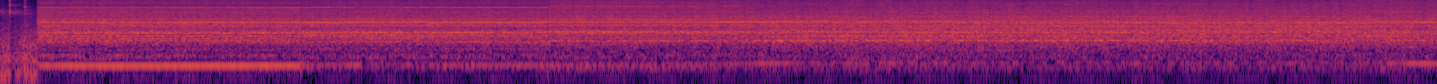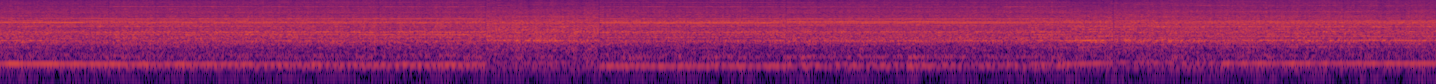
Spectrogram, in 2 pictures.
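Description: Benchtop band saw running with its blade cutting a row of closely spaced slots into a block. The low hum of the saw steps up and down several times as the cuts start and stop.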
